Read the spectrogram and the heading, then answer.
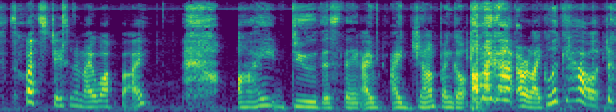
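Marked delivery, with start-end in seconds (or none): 4.7-6.1 much higher, louder fake-panic yelp; mock scare. Pranking the stockers as she walks by, hammed-up fake-panic shriek. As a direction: jump and shriek like the shelves are collapsing.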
